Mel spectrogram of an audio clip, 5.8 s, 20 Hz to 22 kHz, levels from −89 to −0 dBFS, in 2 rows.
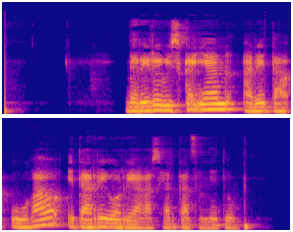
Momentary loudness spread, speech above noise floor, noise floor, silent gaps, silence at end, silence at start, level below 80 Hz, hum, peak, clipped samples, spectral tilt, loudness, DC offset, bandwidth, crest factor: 14 LU; 45 dB; -62 dBFS; none; 0.4 s; 0 s; -54 dBFS; none; -2 dBFS; under 0.1%; -6 dB/octave; -17 LUFS; under 0.1%; 11.5 kHz; 16 dB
